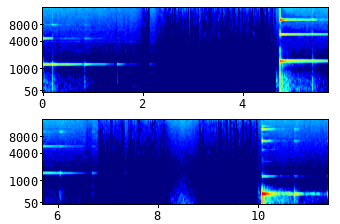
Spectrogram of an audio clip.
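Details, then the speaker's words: Simulated hearing-test relaxation role-play: headphone pure-tone audiometry beeps, three separate pure tones at different pitches with silence between, as the listener is asked to raise a hand on hearing each sound. "I'm going to be playing a series of sounds into your ears. And when you hear them, I just want you to raise your hand, okay?"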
